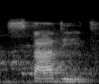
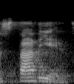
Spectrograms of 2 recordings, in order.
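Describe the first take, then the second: First: "studied" ending in "-did", "STA-did"; correct past ending. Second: "studied" ending in "-yet", "STA-dyet"; mispronounced past ending. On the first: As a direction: say "studied" with an "id" ending and clear final d. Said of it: "Se deben pronunciar". ("studied" bien pronunciado: "sta-did") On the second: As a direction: say "studied" wrongly, with a spelled-out e in the ending. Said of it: "No se pronuncia". ("studied" mal pronunciado, terminado en "-yet") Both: Shown as a demonstration.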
